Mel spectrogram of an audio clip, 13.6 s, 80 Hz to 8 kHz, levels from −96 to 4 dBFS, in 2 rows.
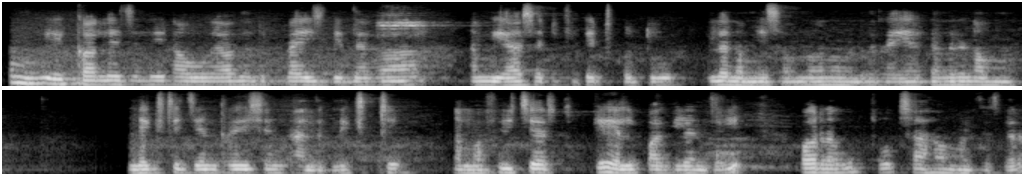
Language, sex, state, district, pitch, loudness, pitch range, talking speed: Kannada, male, Karnataka, Bellary, 130 Hz, -20 LUFS, 125-140 Hz, 130 wpm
